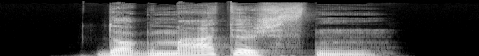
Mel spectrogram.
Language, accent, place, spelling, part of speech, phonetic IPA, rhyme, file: German, Germany, Berlin, dogmatischsten, adjective, [dɔˈɡmaːtɪʃstn̩], -aːtɪʃstn̩, De-dogmatischsten.ogg
- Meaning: 1. superlative degree of dogmatisch 2. inflection of dogmatisch: strong genitive masculine/neuter singular superlative degree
